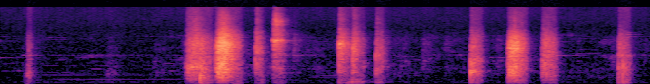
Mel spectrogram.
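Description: Homemade spinning tops clashing in a paper floor arena: a string of sharp clacks and knocks in short clusters, the loudest about two seconds in.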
